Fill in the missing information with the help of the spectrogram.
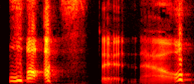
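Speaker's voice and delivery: giggling helplessly; laughing. Real, not acted. Listener cracking up at fumbling.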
